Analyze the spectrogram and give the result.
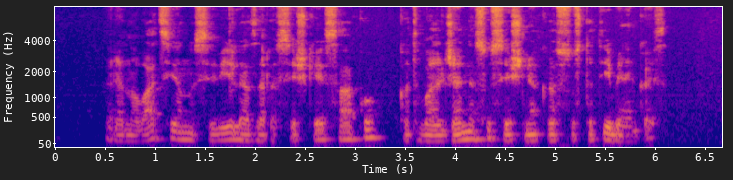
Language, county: Lithuanian, Marijampolė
